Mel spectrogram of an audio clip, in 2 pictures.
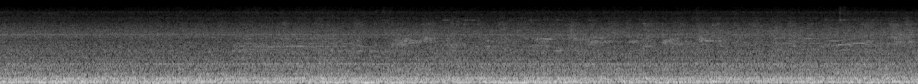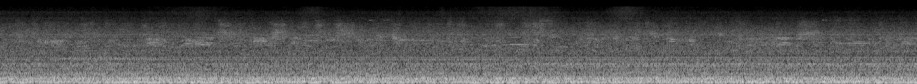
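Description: Hudson-Bergen Light Rail car running at speed, heard from inside the cabin: a steady rumble of wheels on the rails with a faint steady whine.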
